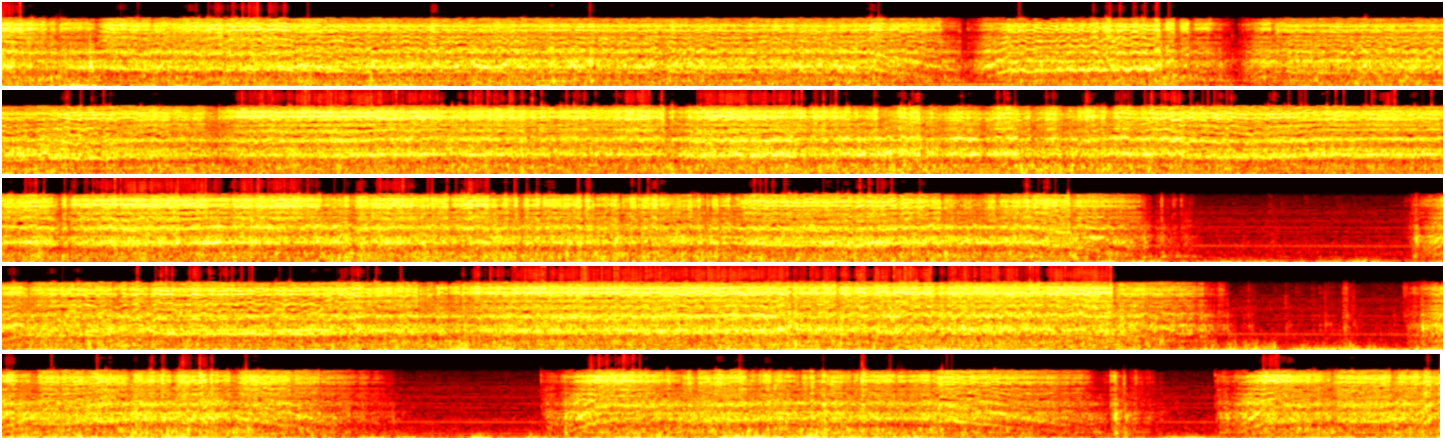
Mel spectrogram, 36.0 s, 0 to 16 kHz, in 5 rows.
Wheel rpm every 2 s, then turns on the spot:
210, 200, 130, 140, 220, 230, 230, 220, 230, 190, 30, 200, 210, 150, 90, 60, 180, 60.
none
